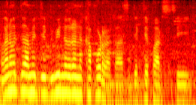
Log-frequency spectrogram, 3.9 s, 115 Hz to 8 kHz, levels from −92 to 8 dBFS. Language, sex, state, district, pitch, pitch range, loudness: Bengali, male, Assam, Hailakandi, 170 Hz, 130-185 Hz, -16 LUFS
